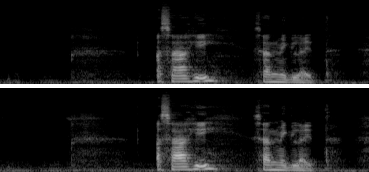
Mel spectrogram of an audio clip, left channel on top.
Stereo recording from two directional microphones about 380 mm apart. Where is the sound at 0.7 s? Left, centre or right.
Centre.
